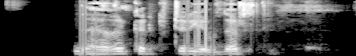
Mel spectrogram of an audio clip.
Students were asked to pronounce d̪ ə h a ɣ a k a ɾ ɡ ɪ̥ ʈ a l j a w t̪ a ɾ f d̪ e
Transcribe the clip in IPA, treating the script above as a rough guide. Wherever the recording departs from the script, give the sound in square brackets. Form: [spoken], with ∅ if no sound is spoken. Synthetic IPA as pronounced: d̪ ə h a ɣ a k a ɾ [k] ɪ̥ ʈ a [ɾ] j a w [d̪] a ɾ [s] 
